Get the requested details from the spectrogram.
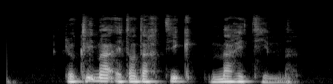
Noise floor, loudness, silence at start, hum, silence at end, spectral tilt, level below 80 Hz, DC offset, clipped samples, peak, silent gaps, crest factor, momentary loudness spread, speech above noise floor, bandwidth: -59 dBFS; -18 LUFS; 0.05 s; none; 0.4 s; -7.5 dB/octave; -48 dBFS; under 0.1%; under 0.1%; -2 dBFS; none; 16 dB; 15 LU; 41 dB; 10 kHz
